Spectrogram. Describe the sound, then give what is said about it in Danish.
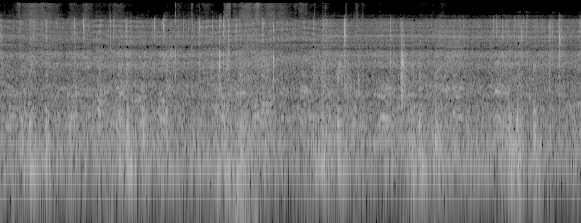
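A running train gives a steady, fairly quiet rushing noise that holds throughout, with many scattered sharp clicks and ticks over it. “Flyt nu din opmærksomhed hen på en enkelt lyd ad gangen. Først på lyden af tog, der kører.”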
